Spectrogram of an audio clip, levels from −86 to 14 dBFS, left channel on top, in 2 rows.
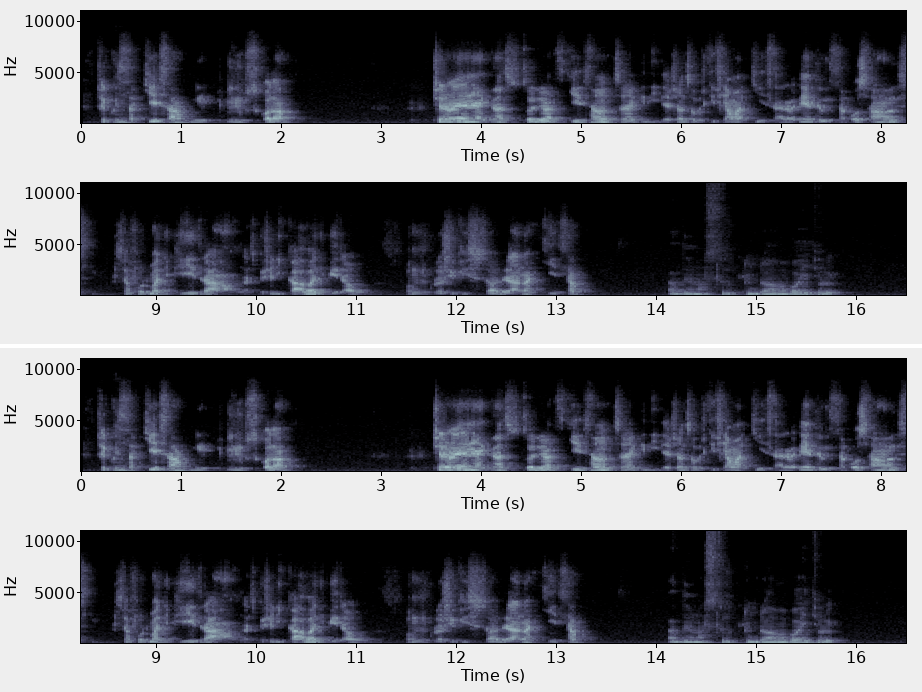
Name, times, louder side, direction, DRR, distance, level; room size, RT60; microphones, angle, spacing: voice 1, 0.2-2.1 3.5-8.3 8.6-11.1 11.5-13.2, equal, ahead, 1.6 m, -27 dB
voice 2, 14.1-15.8, right 1 dB, 40° right, 1.1 m, -32 dB
9.9 x 7.9 x 3.1 m
head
